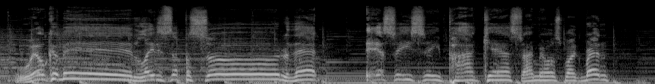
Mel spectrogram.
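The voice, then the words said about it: Sick-sounding voice. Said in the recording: “I don't know if you could tell it in my voice. I'm sick as hell.”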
